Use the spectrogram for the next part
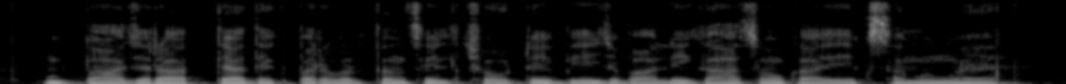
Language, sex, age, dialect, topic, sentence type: Hindi, male, 25-30, Kanauji Braj Bhasha, agriculture, statement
